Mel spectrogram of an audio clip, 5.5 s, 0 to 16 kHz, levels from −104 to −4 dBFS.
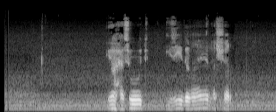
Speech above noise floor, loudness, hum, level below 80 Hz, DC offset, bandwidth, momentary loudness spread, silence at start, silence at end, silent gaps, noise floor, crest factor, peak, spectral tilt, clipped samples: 21 dB; -22 LUFS; none; -68 dBFS; under 0.1%; 9 kHz; 24 LU; 0.1 s; 0.05 s; none; -42 dBFS; 20 dB; -6 dBFS; -5.5 dB/octave; under 0.1%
